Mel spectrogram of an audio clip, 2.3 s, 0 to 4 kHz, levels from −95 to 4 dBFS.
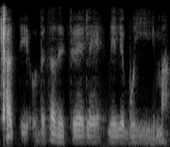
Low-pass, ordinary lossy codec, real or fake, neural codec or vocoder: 3.6 kHz; none; fake; codec, 16 kHz, 1 kbps, X-Codec, WavLM features, trained on Multilingual LibriSpeech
